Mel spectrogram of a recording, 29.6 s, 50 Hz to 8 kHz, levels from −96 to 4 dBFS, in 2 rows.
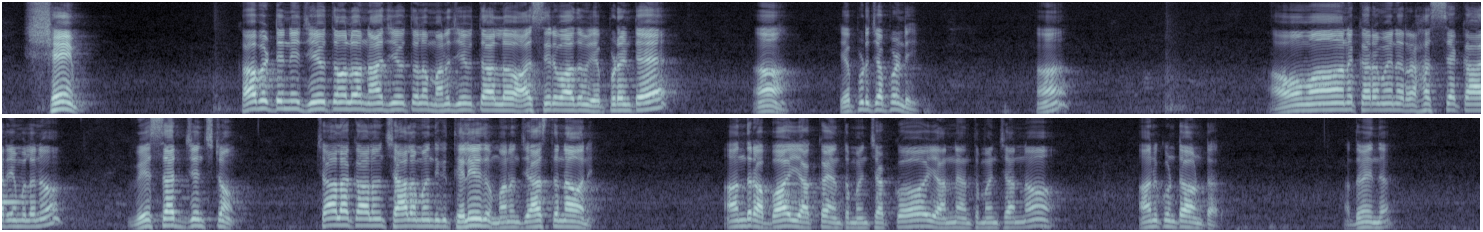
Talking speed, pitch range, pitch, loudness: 75 wpm, 145-175 Hz, 160 Hz, -21 LUFS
